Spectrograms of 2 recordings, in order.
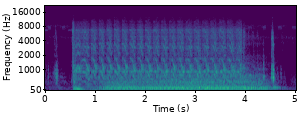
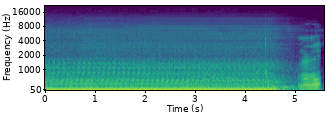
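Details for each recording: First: New Holland L218 skid steer diesel, filters full of fuel: starter cranks steadily at about three turns a second for three seconds but never catches; crank-no-start, later traced to two bad relays. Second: New Holland L218 skid steer diesel after bad relays were replaced: it cranks right up and idles evenly with a deep, low drone, then shuts down cleanly. It shows a fault code, believed to be 3390. Normal start and idle.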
